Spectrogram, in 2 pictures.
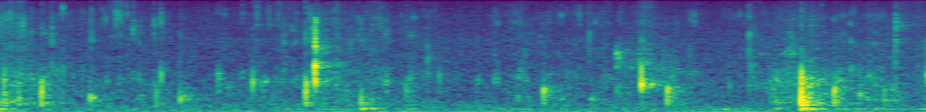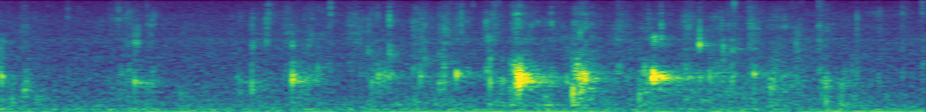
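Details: Scrambled egg being eaten by a dog: steady, quiet mouth clicks and chewing smacks throughout, with occasional louder bites and brief pauses between bursts.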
